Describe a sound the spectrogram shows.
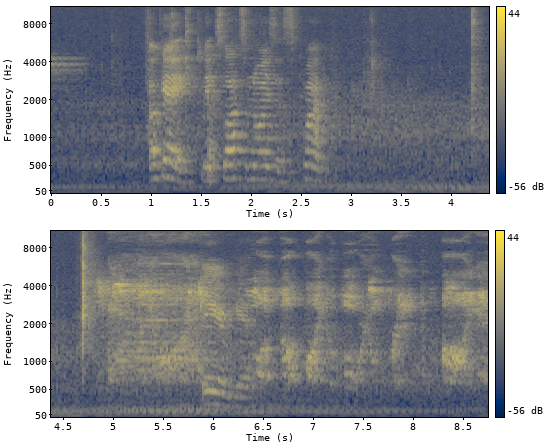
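A girl talks calmly and close by.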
